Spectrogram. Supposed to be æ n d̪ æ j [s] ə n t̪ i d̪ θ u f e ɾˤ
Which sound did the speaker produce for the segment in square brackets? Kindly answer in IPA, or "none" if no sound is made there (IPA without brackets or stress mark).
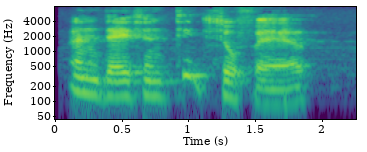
θ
